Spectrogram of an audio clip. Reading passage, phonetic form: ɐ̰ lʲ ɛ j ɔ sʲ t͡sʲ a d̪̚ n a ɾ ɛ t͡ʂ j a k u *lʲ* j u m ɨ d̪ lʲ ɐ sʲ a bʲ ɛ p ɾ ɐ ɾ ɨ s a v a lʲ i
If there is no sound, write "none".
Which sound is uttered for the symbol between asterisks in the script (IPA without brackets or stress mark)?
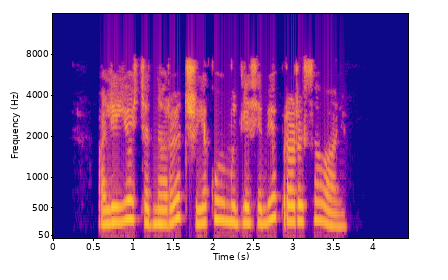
none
